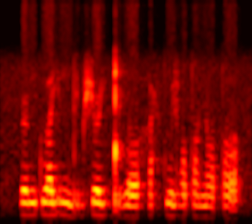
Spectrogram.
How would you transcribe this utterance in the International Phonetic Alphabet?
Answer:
ə˞ ŋ tʷ ɑ j ɪ ŋ d i d ʃ ə˞ j ɡ͡ǃ ɪ l ɔ h ʌ ħ tʷ ə˞ vʲ u tˤ ə ŋ i tˤ ʊ

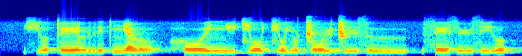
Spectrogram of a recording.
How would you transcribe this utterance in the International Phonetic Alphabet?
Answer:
ç ɯ ʊ̯ t eː l r i t ɲ æ l o | h oː ɪ̯ ɲ i t͡ɕ oː t͡ɕ o j u ɖ͡ʐ oː j ɖ͡ʐ yː z ɯː | s e z yː z i ʊ̯

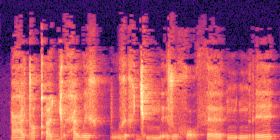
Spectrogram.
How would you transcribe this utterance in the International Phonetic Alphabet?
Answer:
ʕ ɪ d ɔ qʼ ɪ ɟ ṵ ħ ɛ w e x pː ṵ ɣ ɛ̰ x ɟ ɛ̰ mː ḛ z u x ɔ̰ θ ɛ | ɲ ṵ ɲ r e

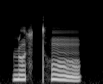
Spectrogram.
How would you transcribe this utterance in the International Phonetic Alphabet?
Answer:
ɳ õ s t̪ʰ õ

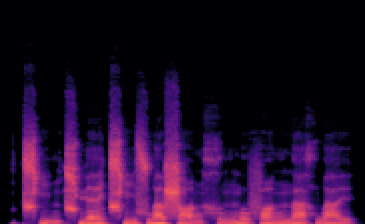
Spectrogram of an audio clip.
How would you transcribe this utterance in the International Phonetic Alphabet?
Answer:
t͡ɕʰ ḭ˨˩ ŋ t͡ɕʰ ɥ ɛ˥ t͡ɕʰ i˥˧ s w ä˥˩ ʂ ɑ̰˨˩ ŋ x ʊ˧˥ ŋ m o˧ ʊ̯ f ɑ˥ ŋ n̪ ä˥˧ x w a˥˩ ɪ̯

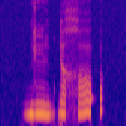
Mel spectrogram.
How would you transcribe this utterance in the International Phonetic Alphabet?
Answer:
ɡ ĩ b ɗ ə χ ɔ ʔ

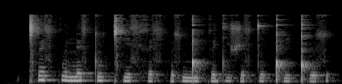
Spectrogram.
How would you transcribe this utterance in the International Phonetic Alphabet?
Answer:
ǀʰ ɘ s k u n ɘ s t u ǀʰ i s x ɘ s h u s ŋ͡ǃ i k ɘ tʲ u ʃ ɘ s t̪ u ǃʰ i ǃʰ u s

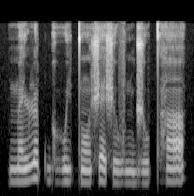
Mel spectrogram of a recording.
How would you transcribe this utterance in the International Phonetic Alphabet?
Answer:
m ɛ̃ j ɭ ɛ p ɡʱ u j t̪ õ ʃ ɛ ʃ ɯ v n d͡ʒ u t̪ʰ ã

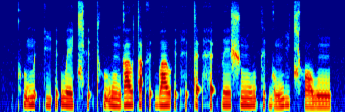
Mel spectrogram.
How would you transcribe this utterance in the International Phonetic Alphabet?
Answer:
kʰ ṵ˦˨ m ɪ˦ ʔ k i˨ ʔ ɪ˦ ʔ w e˨ t͡ɕʰ ɪ˦ ʔ tʰ ṵ˦˨ w ũ˨ ɡ a˦ ʊ̯ t ä˦ ʔ θ ɪ˦ ʔ b a˦ ʊ̯ ʔ ɪ˦ ʔ h ɪ˦ ʔ t ɛ˦ ʔ h ɛ˦ ʔ p e˦ ʃ ũ˦ w ṵ˦˨ k ɪ˦ ʔ ɡ o˨ ŋ i˦ t͡ɕʰ ɔ˨ w ũ˨

